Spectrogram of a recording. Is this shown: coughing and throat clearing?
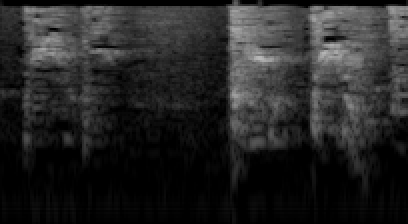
yes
